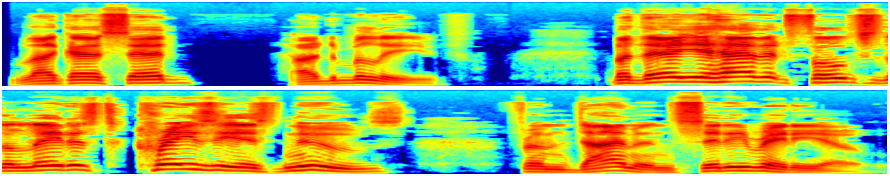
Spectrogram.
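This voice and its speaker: An actor playing a confident, smooth male radio news host in a video game, folksy and dramatic in his announcing. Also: on the high side, big pitch swings, takes it slowly, no echo, studio quality. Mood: showy intrigue.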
